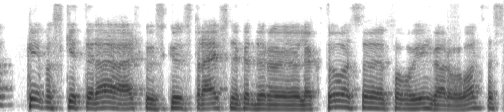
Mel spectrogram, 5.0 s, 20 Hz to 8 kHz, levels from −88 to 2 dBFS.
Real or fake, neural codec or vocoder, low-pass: real; none; 7.2 kHz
